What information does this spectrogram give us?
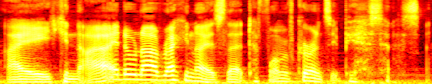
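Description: A man's voice: mid-range voice, big pitch swings, moderate pace, a bit bright. A man streaming a visual novel, reading it aloud and often tripping over words and correcting himself. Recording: music behind the voice.

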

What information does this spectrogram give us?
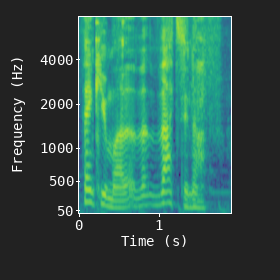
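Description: An actor playing a polite young boyfriend in an audio drama. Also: male voice, mid-range voice, expressive, normal speed, fairly bright tone, breathy edge, soft background music. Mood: questioning, polite. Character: young boyfriend, polite to his girlfriend's mother.

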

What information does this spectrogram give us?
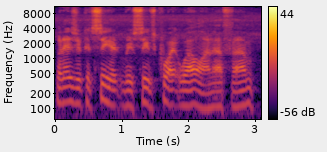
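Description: An older man with an American accent gives a casual, unscripted product review in a halting, plain-spoken way. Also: medium pitch, fairly even intonation, gravelly. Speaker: gadget reviewer. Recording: noisy amateur home recording.

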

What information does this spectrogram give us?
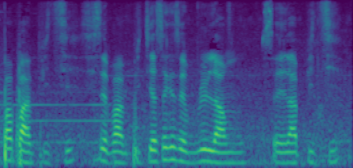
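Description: Woman halting on a noisy street. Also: low-pitched, level tone. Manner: hesitant, halting, short phrases. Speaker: street interviewee. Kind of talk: vox pop answer. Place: city street at night beside traffic. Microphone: handheld mic held by interviewer. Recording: street traffic noise outdoors.

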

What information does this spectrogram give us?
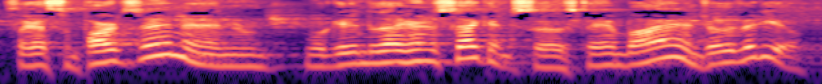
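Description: A man's voice: on the high side, lively intonation, quick pace, mellow. A middle-aged man hosting a casual repair vlog, thinking aloud with frequent restarts. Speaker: channel host. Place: large metal garage workshop. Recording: echoey workshop with a long reverb and faint noise.

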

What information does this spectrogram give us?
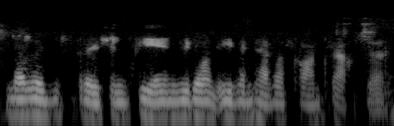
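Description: A man's voice: lowish voice, fast. A man working as a telephone service agent, polite and formal, following a customer service script on a call. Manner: polite, formal, constantly says sir. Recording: muffled phone call with slight noise.

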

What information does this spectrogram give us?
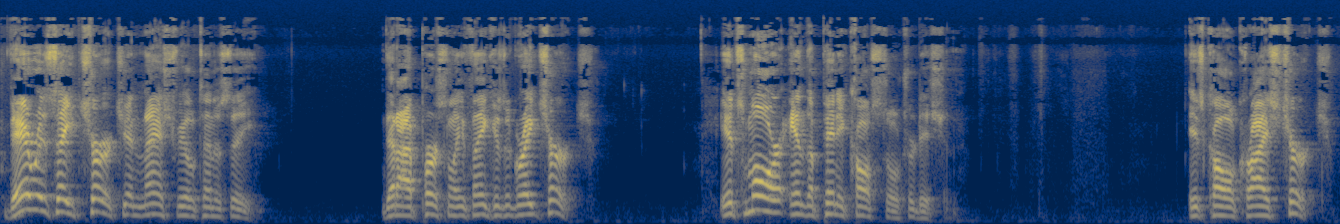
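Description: An elderly man in his seventies preaching a solemn warning, deliberate, repeating phrases for emphasis. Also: a little high, fairly bright tone. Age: 70s. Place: small plain room indoors.

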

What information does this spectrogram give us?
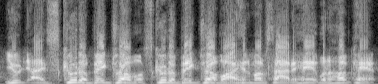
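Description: A man's voice: on the high side, quick pace, creaky, sharp tone, slightly rough, no room sound, heavily acted. A man putting on a blustering jive-talking prank caller. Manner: slangy, threatening, repetitive trash talk. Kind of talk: prank phone call.

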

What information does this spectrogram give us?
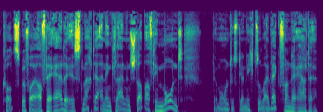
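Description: A man narrating a bedtime story for children in a deliberate, expressive manner with drawn-out pauses. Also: medium pitch, vocal fry, slightly rough, dry recording, studio quality. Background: music.

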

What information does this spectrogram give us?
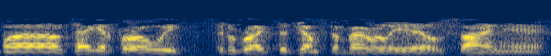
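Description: An actor playing a curt, wisecracking apartment desk clerk in an old radio drama. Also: male voice, mid-range voice, normal speed, close to an everyday voice. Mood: dry, businesslike. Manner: curt, slangy, dry. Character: brusque, wisecracking male boarding-house desk clerk. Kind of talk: 1930s-40s American radio acting. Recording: tinny, noisy old radio broadcast.

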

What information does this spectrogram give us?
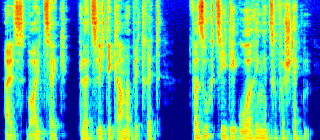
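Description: A man's voice: medium pitch, moderate pace, fairly bright tone, husky. A man reading scripted narration for a radio play.

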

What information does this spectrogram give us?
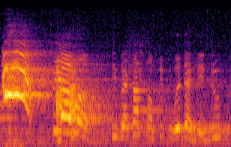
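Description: A woman's voice: high voice, huge pitch swings, fairly quick, pushed and bright, raised voice, highs cut off, some chatter behind, heavily acted. A woman with a Nigerian accent acting a sassy, scornful clinic cleaner in a stage comedy. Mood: indignant. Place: indoor theatre stage, distant camera. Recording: noisy echoey stage hall recording.

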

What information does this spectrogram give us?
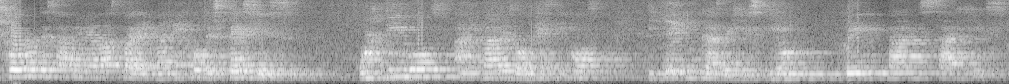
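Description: Slow-speaking Mexican woman lecturing in a hall. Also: mid-range voice, fairly even intonation, darkish tone, a little hiss or hum. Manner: slow, deliberate lecturing with rhetorical questions to the audience. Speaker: researcher giving a lecture. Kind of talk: live conference talk. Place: large hall with a seated audience. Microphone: handheld mic, heard from far off. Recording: echoey hall, distant camera mic.

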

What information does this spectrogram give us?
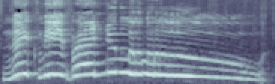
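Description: A woman voicing a fussy, cheerful male snowman in a children's storybook, with exaggerated, drawn-out words. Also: very high voice, lively intonation, phone-quality sound, pitched above the performer's own voice, heavily acted. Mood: pleading.

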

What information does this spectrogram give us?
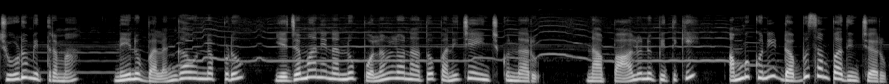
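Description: An elderly, aggrieved cow from a storybook, played by a woman. The voice is a bit high and animated, over faint music. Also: normal speed. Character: aged cow, aggrieved at ungrateful owner. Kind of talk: storybook character acting.

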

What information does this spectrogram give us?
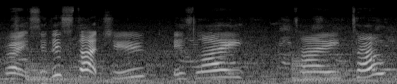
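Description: High-voiced young woman vlogging over music. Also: animated, slow. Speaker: travel vlogger. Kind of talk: casual vlog chat to camera. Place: mostly outdoors in busy city streets and squares.

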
